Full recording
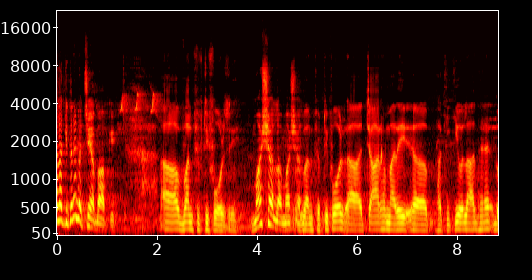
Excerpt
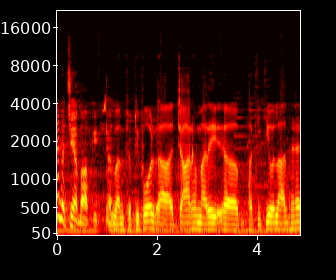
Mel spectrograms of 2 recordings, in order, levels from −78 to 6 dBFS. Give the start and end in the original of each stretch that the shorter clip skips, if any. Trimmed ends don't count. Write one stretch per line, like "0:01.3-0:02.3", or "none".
0:01.3-0:04.8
